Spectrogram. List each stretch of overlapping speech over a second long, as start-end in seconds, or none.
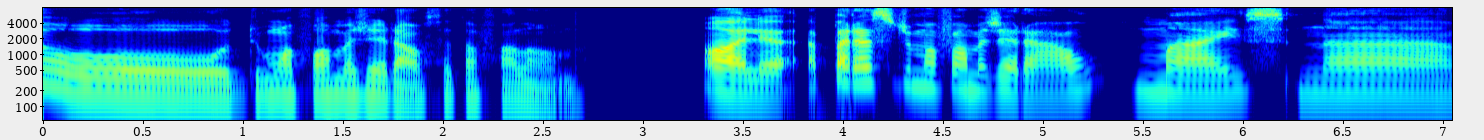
none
